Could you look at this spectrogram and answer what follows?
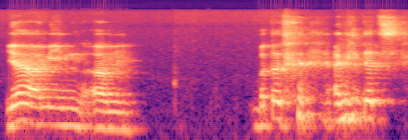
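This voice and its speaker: A man reviewing a TV episode in casual, analytical discussion, speaking haltingly as he searches for words. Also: fairly high pitch, reverberant, rough recording. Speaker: podcast reviewer.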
